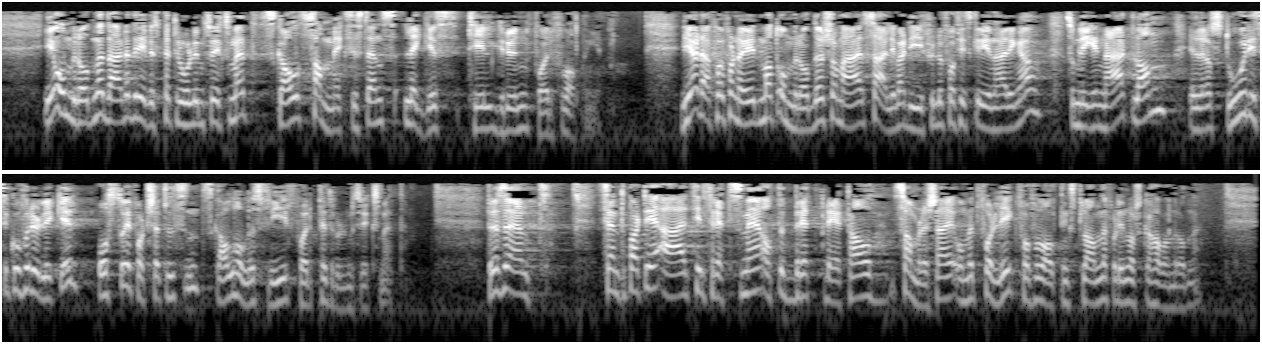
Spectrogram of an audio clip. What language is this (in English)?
Norwegian Bokmål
